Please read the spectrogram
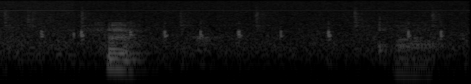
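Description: Near silence with faint, quick, unevenly spaced ticking, several clicks a second, and a short low voice sound about half a second in.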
